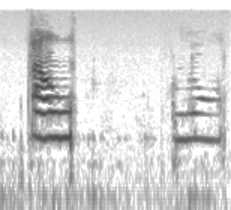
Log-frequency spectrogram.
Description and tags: my cat meowing
meow, animal, meowing, kitty, pets, cat, cats, feline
